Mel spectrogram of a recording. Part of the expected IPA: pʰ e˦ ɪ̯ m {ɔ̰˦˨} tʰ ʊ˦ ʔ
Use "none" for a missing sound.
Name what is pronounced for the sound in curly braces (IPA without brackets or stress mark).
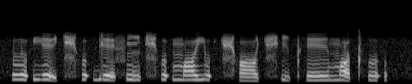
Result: ɔ̰˦˨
